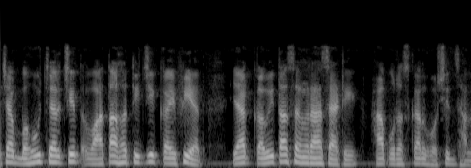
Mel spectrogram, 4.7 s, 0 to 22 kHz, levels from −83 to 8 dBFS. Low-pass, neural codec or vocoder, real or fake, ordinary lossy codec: 7.2 kHz; none; real; Opus, 32 kbps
